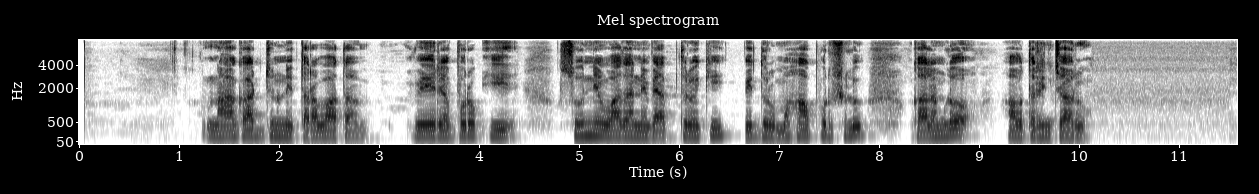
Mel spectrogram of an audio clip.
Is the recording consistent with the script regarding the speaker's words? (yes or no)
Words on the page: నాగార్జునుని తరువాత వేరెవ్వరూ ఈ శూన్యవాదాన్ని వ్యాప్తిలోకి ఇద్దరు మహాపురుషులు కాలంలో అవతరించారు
yes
